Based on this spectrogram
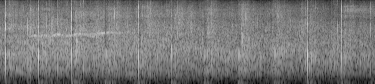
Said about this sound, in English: All right, let's give them one more hand, guys.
